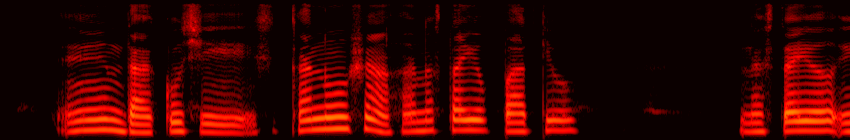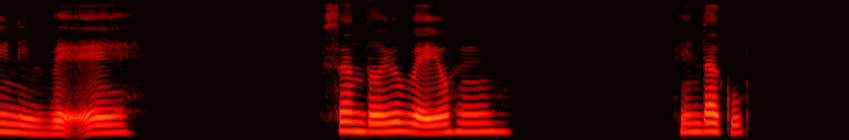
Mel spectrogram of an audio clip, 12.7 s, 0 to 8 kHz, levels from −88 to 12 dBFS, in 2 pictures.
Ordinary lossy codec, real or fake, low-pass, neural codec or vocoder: none; real; 7.2 kHz; none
